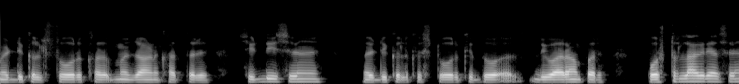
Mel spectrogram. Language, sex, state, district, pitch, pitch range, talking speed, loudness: Marwari, male, Rajasthan, Churu, 115 Hz, 110-125 Hz, 120 wpm, -18 LUFS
